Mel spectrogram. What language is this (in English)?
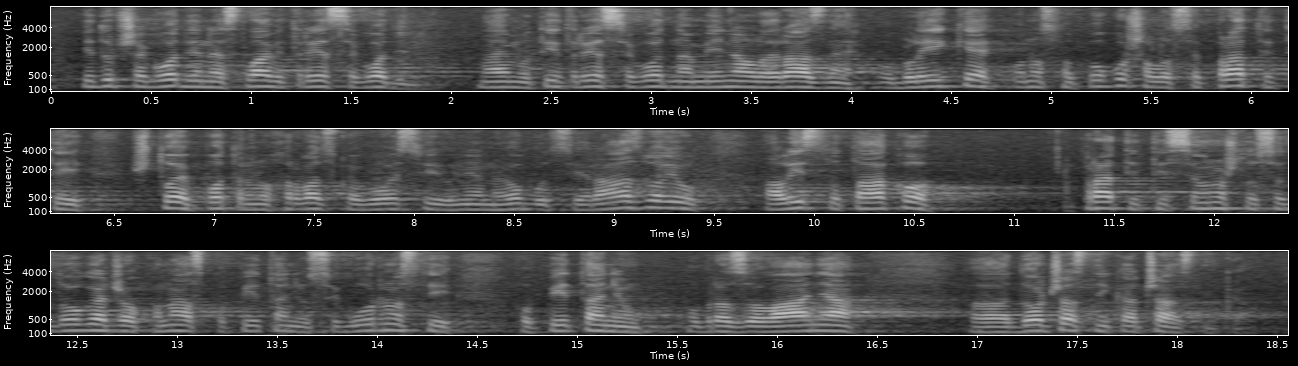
Croatian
